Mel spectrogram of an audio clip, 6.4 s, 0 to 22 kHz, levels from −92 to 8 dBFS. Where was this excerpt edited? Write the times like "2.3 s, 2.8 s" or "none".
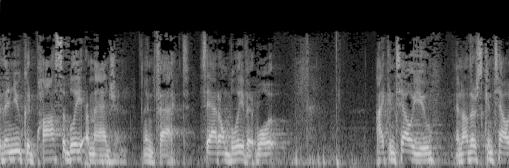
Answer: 1.1 s, 1.7 s, 2.4 s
